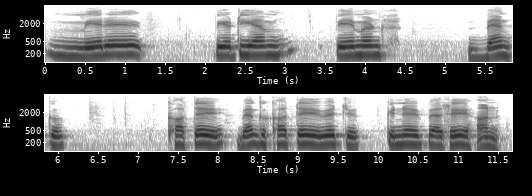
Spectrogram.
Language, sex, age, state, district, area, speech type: Punjabi, male, 60+, Punjab, Fazilka, rural, read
